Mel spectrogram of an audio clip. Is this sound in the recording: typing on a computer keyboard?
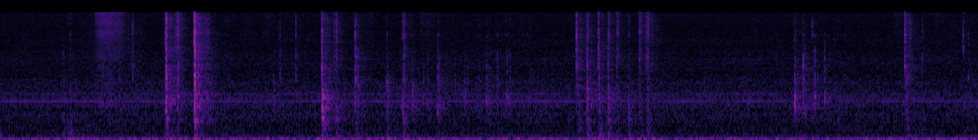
yes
